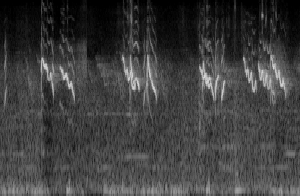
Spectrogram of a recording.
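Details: Lombok yellow white-eye female calling to provoke males: bursts of two or three thin, high notes sliding down in pitch, spaced roughly a second apart, with faint low rumble underneath.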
